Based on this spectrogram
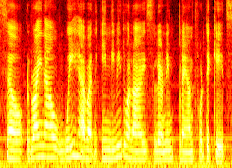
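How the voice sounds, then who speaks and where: With music playing in the background, a woman speaks in a Spanish accent. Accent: Spanish accent, noticeable. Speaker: school director. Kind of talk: TV interview.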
